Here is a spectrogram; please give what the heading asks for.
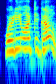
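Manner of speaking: loud, high call; calling from the sled; hollered. A narrator's reading. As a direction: shout it across the snow. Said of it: "the driver hollered".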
